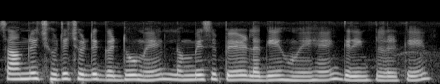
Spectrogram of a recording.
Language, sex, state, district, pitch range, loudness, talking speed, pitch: Hindi, female, Uttar Pradesh, Lucknow, 200-240 Hz, -16 LUFS, 190 wpm, 215 Hz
